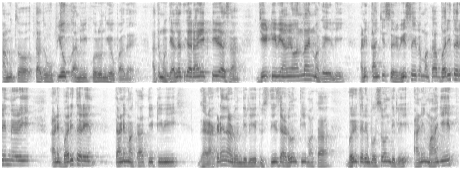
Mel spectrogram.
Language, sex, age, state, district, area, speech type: Goan Konkani, male, 60+, Goa, Canacona, rural, spontaneous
